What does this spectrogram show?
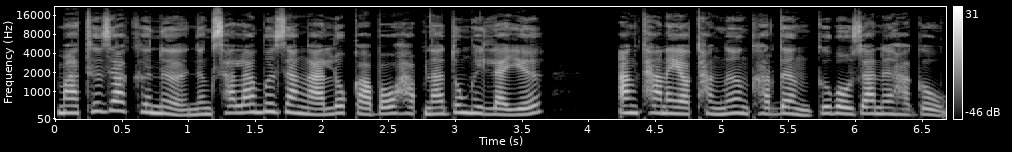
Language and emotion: Bodo, neutral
